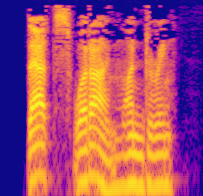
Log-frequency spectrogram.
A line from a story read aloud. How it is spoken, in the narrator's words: said Flint grimly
